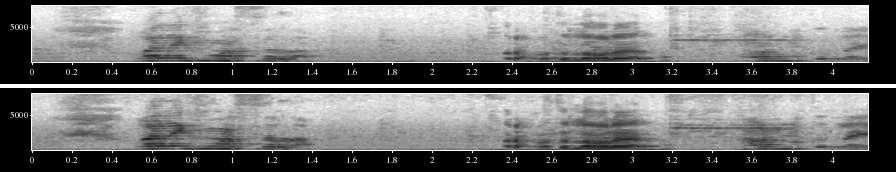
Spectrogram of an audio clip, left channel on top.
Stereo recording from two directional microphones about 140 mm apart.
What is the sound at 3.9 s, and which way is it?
Speech, 25° left (ahead or behind).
